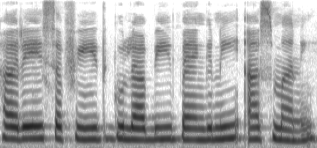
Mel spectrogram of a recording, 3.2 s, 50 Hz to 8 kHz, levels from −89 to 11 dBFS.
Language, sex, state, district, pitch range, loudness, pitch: Hindi, female, Delhi, New Delhi, 230-245 Hz, -13 LUFS, 235 Hz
